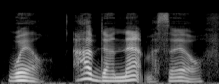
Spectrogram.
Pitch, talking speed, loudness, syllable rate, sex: 170 Hz, 135 wpm, -17 LUFS, 4.0 syllables/s, female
